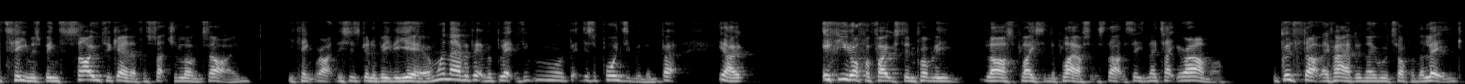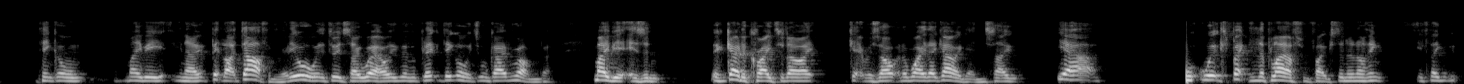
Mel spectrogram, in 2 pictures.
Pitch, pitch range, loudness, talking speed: 165 Hz, 150-180 Hz, -20 LUFS, 270 wpm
